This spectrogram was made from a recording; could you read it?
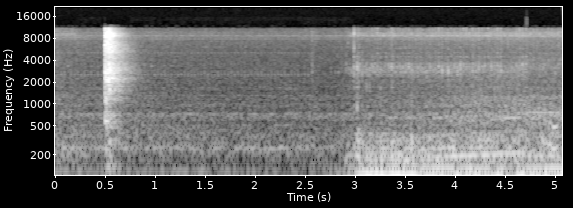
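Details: Coolermaster V8 CPU cooler 120mm fan: after a click it starts with a rough buzzing low hum and rattle, a badly vibrating fan; sealed bearing can't be oiled, fan should be replaced.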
